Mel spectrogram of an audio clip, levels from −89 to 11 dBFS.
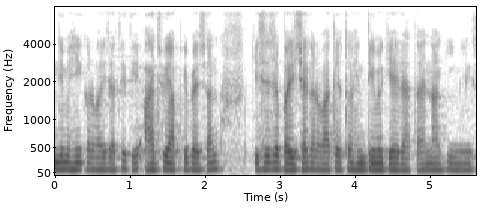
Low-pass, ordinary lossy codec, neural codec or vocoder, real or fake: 7.2 kHz; none; none; real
